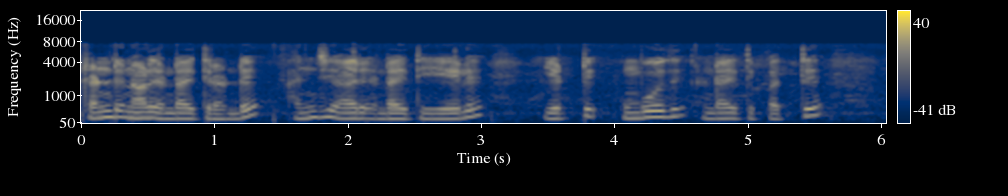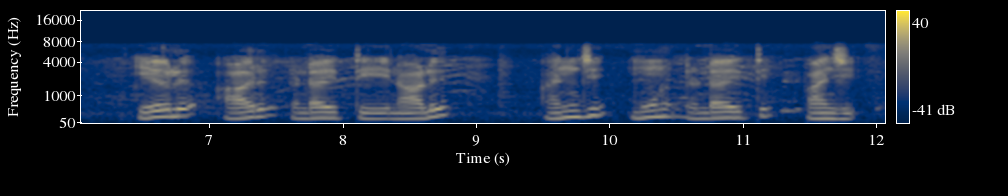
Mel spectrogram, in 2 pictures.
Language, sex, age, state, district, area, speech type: Tamil, male, 18-30, Tamil Nadu, Kallakurichi, rural, spontaneous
